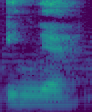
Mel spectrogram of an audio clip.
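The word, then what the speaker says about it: Inej: So now we go to chapter 2, titled Ine. It's spelled I-N-E-G, but I do believe it's the J might be silent.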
